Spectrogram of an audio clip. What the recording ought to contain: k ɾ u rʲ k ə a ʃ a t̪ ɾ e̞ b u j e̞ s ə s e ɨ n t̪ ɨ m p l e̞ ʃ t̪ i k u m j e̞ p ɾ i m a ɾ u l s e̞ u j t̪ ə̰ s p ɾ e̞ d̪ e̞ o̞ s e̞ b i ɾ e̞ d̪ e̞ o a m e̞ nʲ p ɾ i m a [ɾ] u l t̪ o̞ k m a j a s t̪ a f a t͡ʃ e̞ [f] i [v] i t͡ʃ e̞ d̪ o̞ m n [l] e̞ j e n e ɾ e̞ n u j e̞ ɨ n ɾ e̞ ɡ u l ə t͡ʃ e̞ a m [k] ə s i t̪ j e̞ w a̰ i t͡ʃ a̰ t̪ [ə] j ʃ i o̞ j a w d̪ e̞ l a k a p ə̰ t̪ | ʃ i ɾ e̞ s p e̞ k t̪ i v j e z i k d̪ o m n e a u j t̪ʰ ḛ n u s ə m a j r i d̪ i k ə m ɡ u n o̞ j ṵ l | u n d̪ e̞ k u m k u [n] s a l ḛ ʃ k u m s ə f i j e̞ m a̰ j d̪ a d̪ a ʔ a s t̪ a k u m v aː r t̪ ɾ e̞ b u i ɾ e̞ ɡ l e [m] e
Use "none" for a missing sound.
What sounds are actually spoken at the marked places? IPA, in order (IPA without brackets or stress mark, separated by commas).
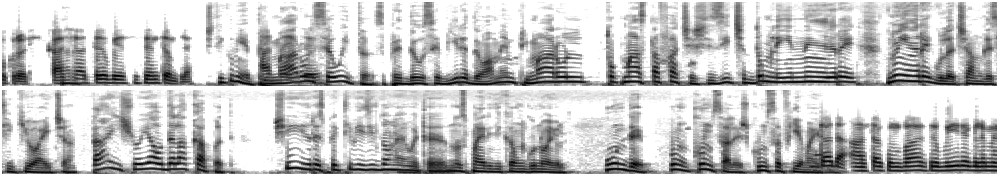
ɾ, ʃ, z, l, ɡ, a, m, m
